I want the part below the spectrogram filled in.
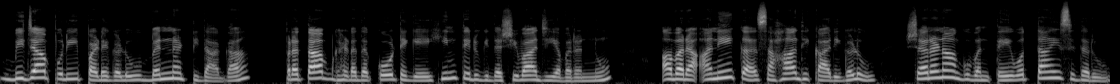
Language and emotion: Kannada, neutral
